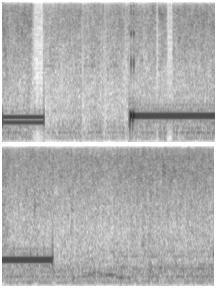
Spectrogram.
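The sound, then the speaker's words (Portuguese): Telephone line tones sound while a call is being transferred: a brief steady tone, a gap of faint line hiss, then a louder sustained tone lasting about two seconds, followed by low line noise. “Só um minutinho que eu vou transferir a ligação. Não desliga, tá? Tá bom. Transferência.”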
